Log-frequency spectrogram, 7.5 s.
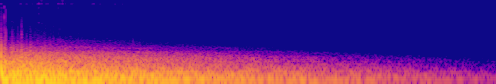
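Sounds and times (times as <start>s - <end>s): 
boom: 0.0s - 3.7s.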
